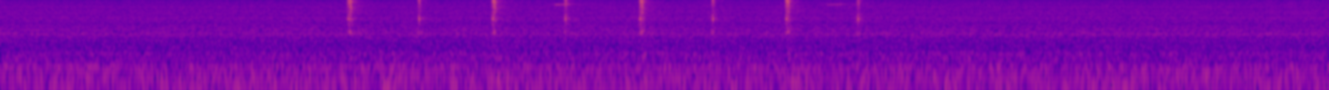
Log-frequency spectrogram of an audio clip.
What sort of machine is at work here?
valve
